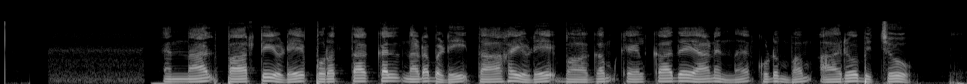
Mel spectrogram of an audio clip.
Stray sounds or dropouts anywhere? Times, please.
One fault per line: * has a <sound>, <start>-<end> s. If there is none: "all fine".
all fine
